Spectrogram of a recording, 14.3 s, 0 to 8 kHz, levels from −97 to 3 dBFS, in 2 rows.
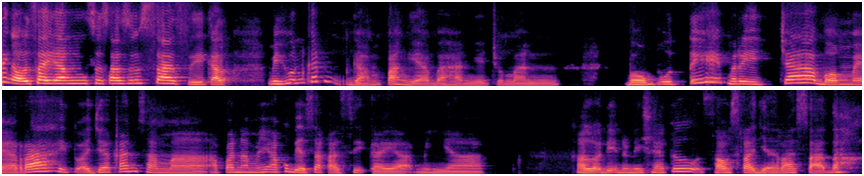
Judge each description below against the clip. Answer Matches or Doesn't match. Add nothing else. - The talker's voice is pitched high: Matches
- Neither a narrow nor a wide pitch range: Doesn't match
